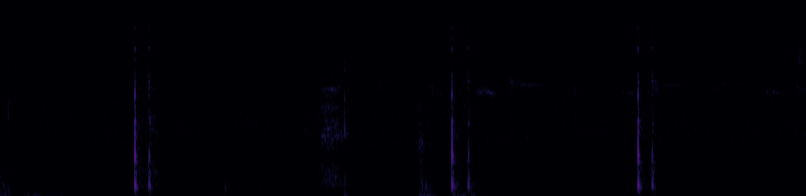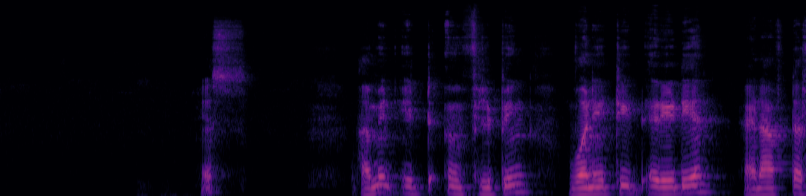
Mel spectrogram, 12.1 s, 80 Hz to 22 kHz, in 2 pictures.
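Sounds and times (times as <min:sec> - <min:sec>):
computer mouse clicks: 0:01.0 - 0:01.2, 0:03.2 - 0:03.7, 0:04.8 - 0:05.0.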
